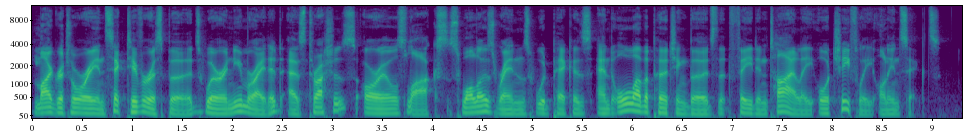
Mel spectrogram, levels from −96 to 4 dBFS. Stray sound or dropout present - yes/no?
no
